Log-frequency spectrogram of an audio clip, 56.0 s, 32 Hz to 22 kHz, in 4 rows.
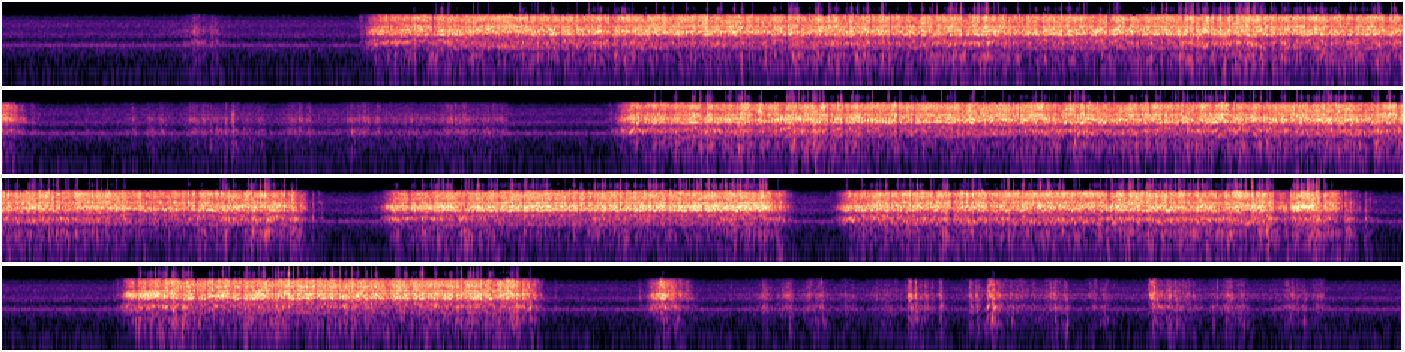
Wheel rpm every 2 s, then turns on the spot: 0, 20, 150, 160, 160, 160, 150, 40, 30, 20, 130, 160, 160, 160, 160, 90, 150, 130, 120, 170, 70, 50, 160, 100, 30, 20, 30, 10.
14-18 30-32 48-56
